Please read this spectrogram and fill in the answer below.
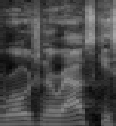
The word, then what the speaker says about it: Wojnarowski: ESPN's Adrian Wojnarowski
